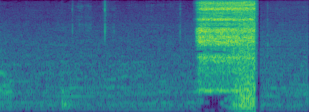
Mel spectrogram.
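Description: A short blast of compressed air from a blowgun nozzle down a spark plug well, clearing out debris so nothing falls into the cylinder when the plug is pulled. The loud hiss comes near the end, starts and cuts off abruptly, and lasts about half a second.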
